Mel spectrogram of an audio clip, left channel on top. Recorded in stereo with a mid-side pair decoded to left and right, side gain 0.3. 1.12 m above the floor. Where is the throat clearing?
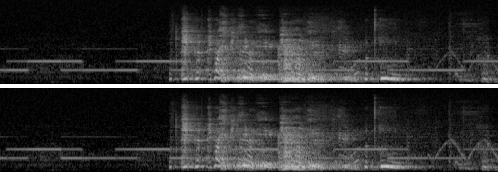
15° right, 1.3 m.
